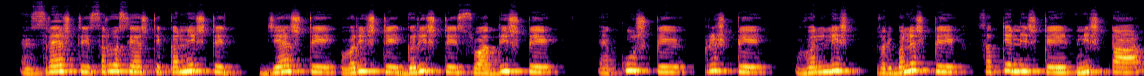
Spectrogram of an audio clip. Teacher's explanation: ऐसे शब्द जिसमें ठ महाप्राण ध्वनि का प्रयोग किया जाना चाहिए।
